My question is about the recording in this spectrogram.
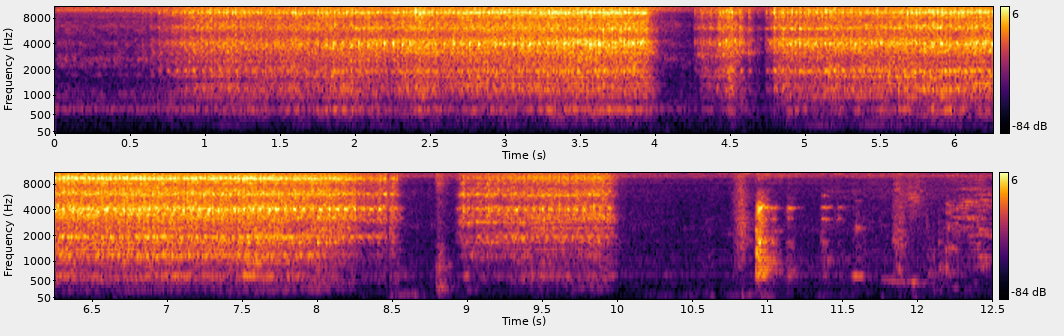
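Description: Square-ended skew chisel scraping the face of a wood blank spinning on a lathe: a steady rasping cut in two long passes with a short break about four seconds in, over the lathe's faint steady whine. The cutting stops about ten seconds in, as the last millimetre or so comes out of the recess.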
